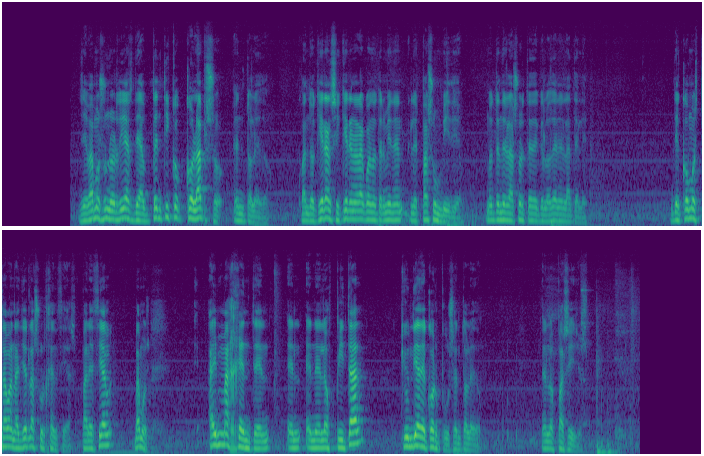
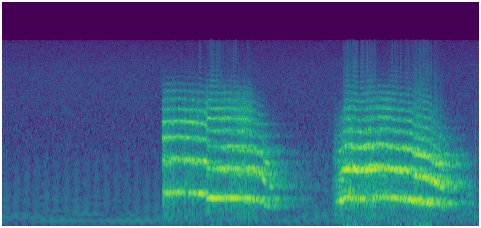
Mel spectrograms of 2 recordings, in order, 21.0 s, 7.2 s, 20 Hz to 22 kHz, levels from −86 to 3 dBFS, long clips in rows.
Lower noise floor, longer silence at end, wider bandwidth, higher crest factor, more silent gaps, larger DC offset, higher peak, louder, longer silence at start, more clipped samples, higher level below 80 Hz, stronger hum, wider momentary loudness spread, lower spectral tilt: first, -53 dBFS vs -45 dBFS; first, 1 s vs 0.05 s; first, 15 kHz vs 11 kHz; first, 22 dB vs 10 dB; neither; neither; second, -6 dBFS vs -2 dBFS; second, -27 LUFS vs -10 LUFS; second, 1.15 s vs 2.4 s; neither; about the same, -52 dBFS vs -50 dBFS; second, none vs 60 Hz at -50 dBFS; first, 17 LU vs 11 LU; first, -6 dB/octave vs -2.5 dB/octave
